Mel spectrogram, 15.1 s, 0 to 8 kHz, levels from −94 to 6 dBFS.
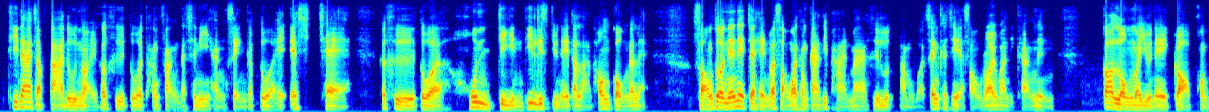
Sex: male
